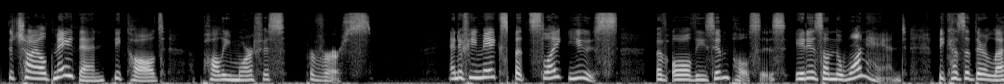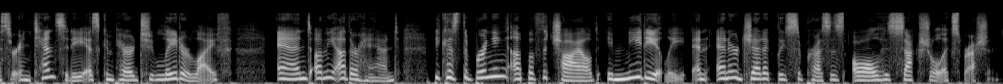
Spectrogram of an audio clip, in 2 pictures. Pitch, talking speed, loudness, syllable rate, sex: 240 Hz, 165 wpm, -18 LUFS, 5.7 syllables/s, female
